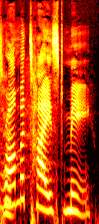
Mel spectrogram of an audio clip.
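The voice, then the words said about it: Put-on New Jersey accent. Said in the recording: “That sounds Jersey. ... That was like the most elegant Jersey accent I've ever heard.”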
